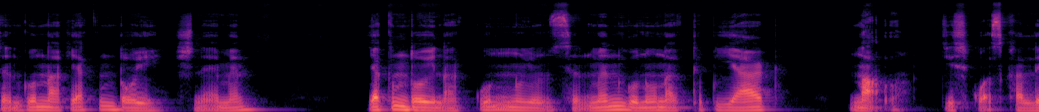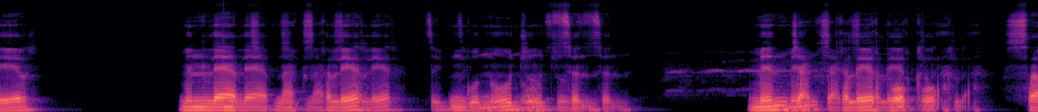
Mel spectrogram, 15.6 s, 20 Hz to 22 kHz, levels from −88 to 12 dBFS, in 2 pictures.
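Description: At 9.47 s a doubled audio track begins and continues to the end of the clip: a second, full-band copy of the speech enters abruptly and trails the original by roughly 200 ms, sitting about 5 dB below it. The lag carries no decay or room colouring, so each syllable is followed by a flat, distinct restatement rather than reverberation. The likely cause is the same signal being captured a second time through a slower path and mixed back in.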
